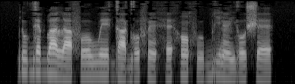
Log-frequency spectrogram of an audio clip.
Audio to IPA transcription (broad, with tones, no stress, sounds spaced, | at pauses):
ɾ u˦ ɡ ɛ˦ b a˦˨ l a˨ f o˧ w e˧ ɡ a˨ ɡ o˧ f ɛ̃˨ h ɛ˨˦ h ɔ̃˦˨ f u˨˦ b i˦˨ ɾ ɛ̃˧ j o˧ ʃ ɛ˧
